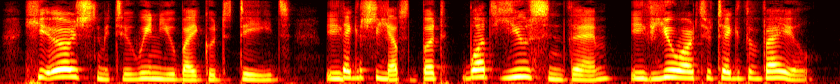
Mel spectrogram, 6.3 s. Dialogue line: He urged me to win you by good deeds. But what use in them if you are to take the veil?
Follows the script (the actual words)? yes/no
no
